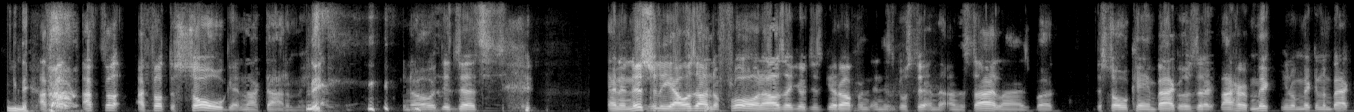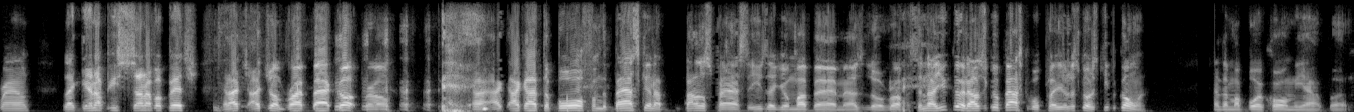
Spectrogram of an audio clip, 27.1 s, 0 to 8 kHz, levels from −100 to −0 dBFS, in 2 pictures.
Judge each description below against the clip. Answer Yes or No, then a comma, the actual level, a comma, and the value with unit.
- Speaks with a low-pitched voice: Yes, low, 130 Hz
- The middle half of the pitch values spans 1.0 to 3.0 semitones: No, average, 4.3 semitones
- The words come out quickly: Yes, fast, 275 wpm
